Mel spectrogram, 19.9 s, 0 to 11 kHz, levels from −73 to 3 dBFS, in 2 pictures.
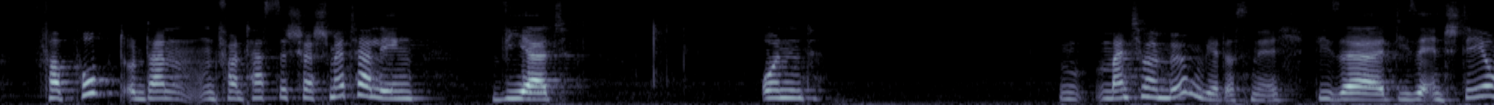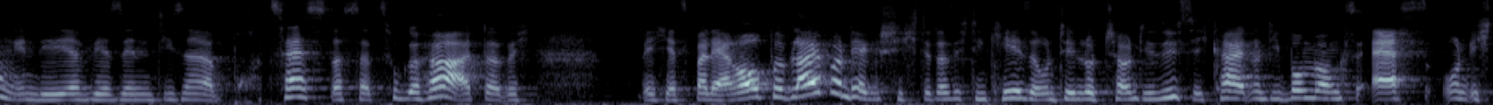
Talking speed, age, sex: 160 wpm, 30-49, female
